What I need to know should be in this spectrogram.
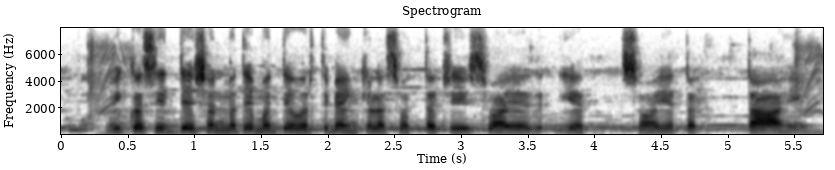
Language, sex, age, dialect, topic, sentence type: Marathi, female, 18-24, Standard Marathi, banking, statement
